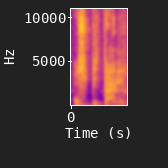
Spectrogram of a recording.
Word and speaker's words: Ospital: debe de preguntar Entonces en este caso es se escribe y es hospital como el hospital general como el hospital general como el hospital del seguro social sí no pero qué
